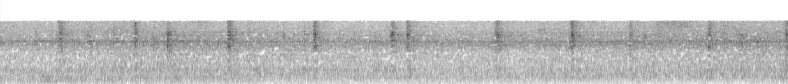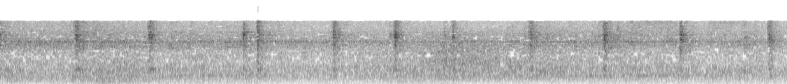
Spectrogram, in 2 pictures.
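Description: Plastic sheet extrusion line for PP, PS, PET and PLA running: steady machine noise with a faint high whine, and sharp clicks at an even pace of a little more than one a second.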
